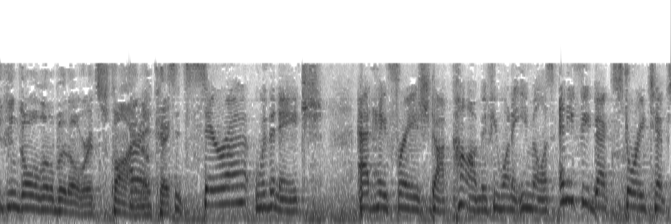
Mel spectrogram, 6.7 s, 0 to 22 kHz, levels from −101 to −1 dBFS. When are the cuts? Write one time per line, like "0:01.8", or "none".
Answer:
0:01.7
